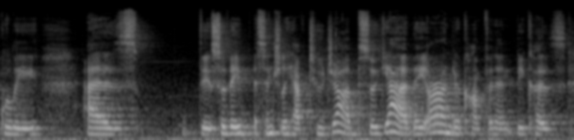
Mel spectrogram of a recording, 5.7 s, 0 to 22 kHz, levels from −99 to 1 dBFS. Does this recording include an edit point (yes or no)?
no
